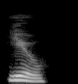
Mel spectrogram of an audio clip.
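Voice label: "u", American English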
